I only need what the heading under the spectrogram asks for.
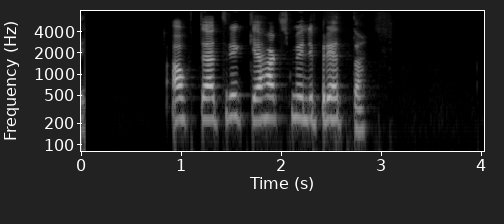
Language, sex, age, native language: Icelandic, female, 40-49, Icelandic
